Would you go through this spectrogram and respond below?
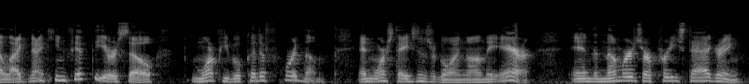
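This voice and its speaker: A man's voice: medium pitch, creaky, a bit bright, muffled recording. An American man giving a casual history lecture as a teacher, informal, conversational and lightly wry.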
